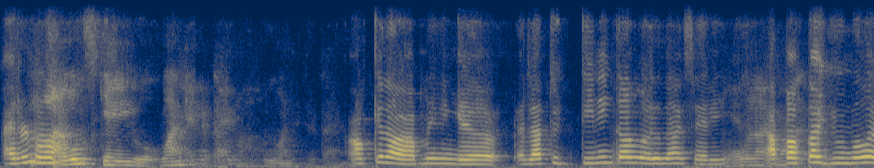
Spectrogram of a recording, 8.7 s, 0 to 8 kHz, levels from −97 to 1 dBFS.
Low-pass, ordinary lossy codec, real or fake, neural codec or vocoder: 7.2 kHz; Opus, 24 kbps; fake; codec, 16 kHz in and 24 kHz out, 1.1 kbps, FireRedTTS-2 codec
